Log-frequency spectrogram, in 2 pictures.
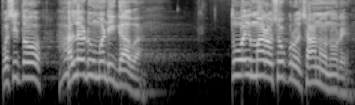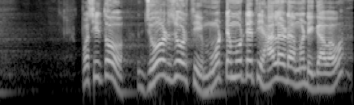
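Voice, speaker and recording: A Kathiawadi Gujarati comedian tells his jokes in a folksy storytelling way, acting out each person in his stories. His voice sits high for a man. A long hall reverb trails after his words. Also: big pitch swings, measured pace, long pauses, fairly bright tone. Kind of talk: stand-up joke telling.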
